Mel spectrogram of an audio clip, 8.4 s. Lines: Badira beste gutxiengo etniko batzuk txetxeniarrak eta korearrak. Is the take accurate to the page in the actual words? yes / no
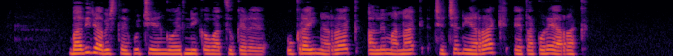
no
